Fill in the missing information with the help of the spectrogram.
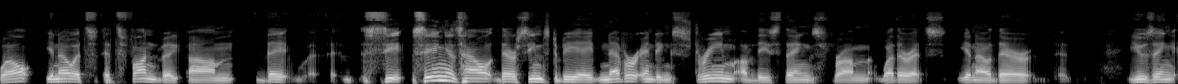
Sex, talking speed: male, 155 wpm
